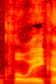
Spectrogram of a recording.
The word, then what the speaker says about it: cloaca: That's what an actual cloaca is. I think it's a plumbing term as well. Oh. But apparently that is how you pronounce it, and we were wrong.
